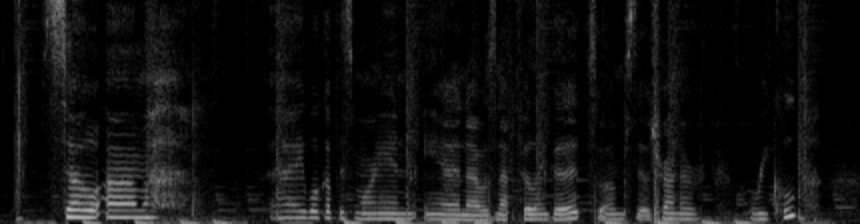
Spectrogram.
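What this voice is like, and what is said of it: Scratchy, slightly hoarse voice. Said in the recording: “As you guys can see in my voice, um, my voice is still a little scratchy”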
